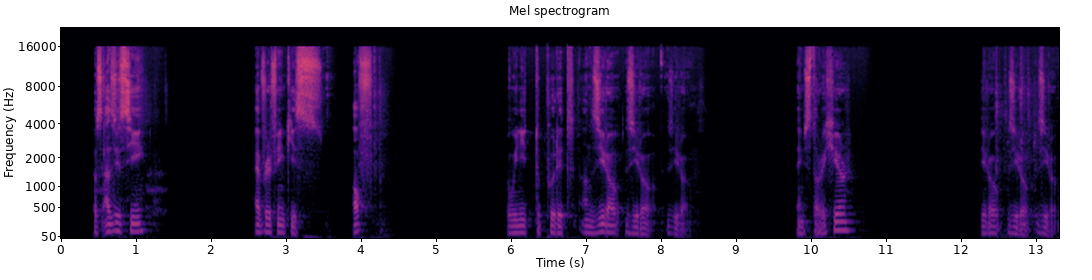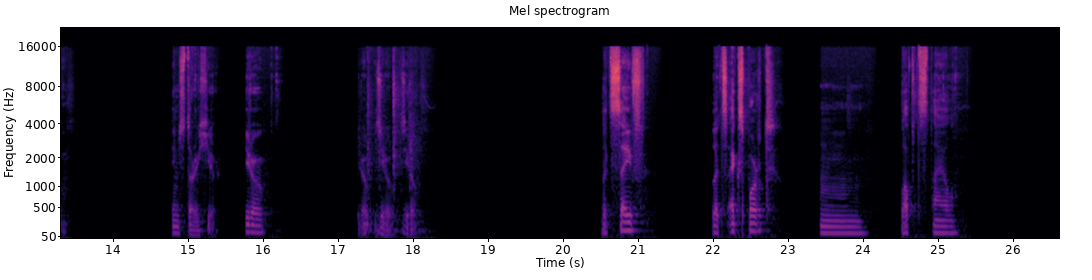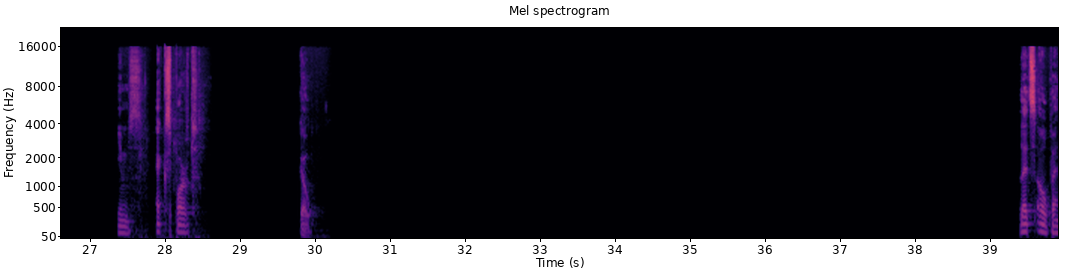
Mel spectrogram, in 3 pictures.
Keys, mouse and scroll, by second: 2.5 right click, 4.1 KP_0, 5.7 click, 6.4 KP_0, 7.0 click, 7.3 KP_0, 8.0 click, 9.4 click, 10.1 ctrl+click, 11.1 ctrl+click, 11.9 KP_0, 12.1 Tab, 12.4 KP_0, 12.9 Tab, 14.5 click, 16.0 ctrl+click, 16.3 ctrl+click, 17.0 KP_0, 17.2 Tab, 17.7 KP_0, 17.9 Tab, 18.9 click, 20.2 ctrl+s, 21.9 click, 24.2 click, 25.1 click, 26.3-28.7 typing, 29.5 click, 31.8 click, 38.2 click, 39.0 click.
